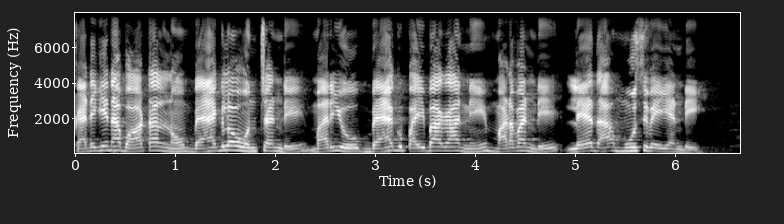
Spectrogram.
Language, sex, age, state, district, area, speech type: Telugu, male, 18-30, Andhra Pradesh, Vizianagaram, urban, read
